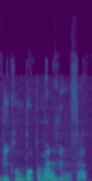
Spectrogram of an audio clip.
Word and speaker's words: Bikram: I've been mispronouncing that shit all the time. Burkham. I've been Bikram. pronouncing Burkham. He doesn't even care if you ask him. He's like, how do you say your name? Bikram.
